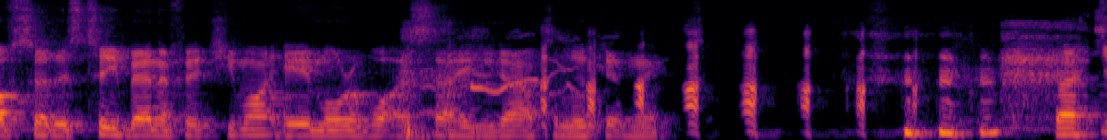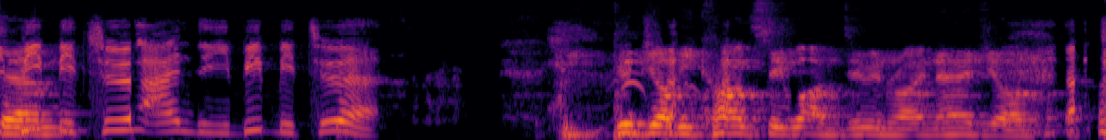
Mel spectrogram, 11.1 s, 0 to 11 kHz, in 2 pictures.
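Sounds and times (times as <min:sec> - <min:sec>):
man chuckling: 0:02.0 - 0:06.0, 0:08.3 - 0:09.4, 0:10.6 - 0:11.0.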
